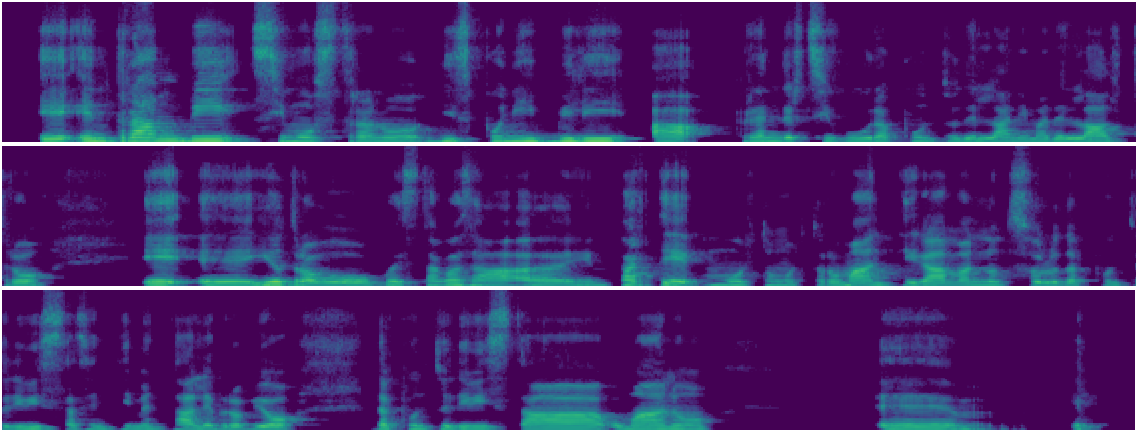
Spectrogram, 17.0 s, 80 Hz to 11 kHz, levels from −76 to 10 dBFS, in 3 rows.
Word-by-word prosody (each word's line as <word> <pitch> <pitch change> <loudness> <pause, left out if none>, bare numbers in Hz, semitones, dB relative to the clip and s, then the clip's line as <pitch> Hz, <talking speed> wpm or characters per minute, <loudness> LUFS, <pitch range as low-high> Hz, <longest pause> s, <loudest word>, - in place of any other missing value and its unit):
e 190 +1 +4
entrambi 250 +4 +5
si 245 -9 -1
mostrano 155 -3 -2
disponibili 190 +3 +3
a 145 -3 +2 0.2
prendersi 160 -1 -2
cura 155 -1 -2
appunto 145 -1 -9
dell'anima 145 0 -3
dell'altro 135 0 -1 0.4
e, 455 -1 +3
ehm, 160 0 +3
io 235 +2 +8
trovo 145 - +1
questa 160 +2 -3
cosa, 150 -6 0
ehm, 110 - -5
in 140 +3 -9
parte 220 -4 +1
molto 160 +1 -5
molto 145 -1 -10
romantica, 135 -1 +1
ma 135 0 -2
non 155 +1 -4
solo 150 -1 -2
dal 140 -1 -5
punto 140 0 -12
di 135 - -4
vista 135 +1 -3
sentimentale, 135 -1 -4
proprio 135 0 0 0.4
dal 150 -2 -1
punto 155 -1 -4
di 145 - -3
vista 140 -2 +1
umano. 130 -2 0 0.8
Ehm, 140 - -2 0.4
e 170 0 -11
150 Hz, 140 wpm, -22 LUFS, 140-170 Hz, 0.8 s, io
